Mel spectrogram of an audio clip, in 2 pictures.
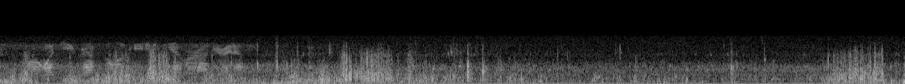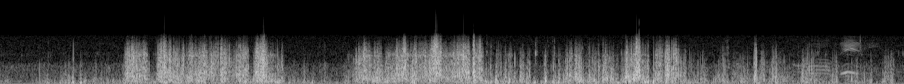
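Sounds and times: wind buffeting microphone: 0.0s - 18.0s
water sloshing around kayak hull: 2.0s - 18.0s.

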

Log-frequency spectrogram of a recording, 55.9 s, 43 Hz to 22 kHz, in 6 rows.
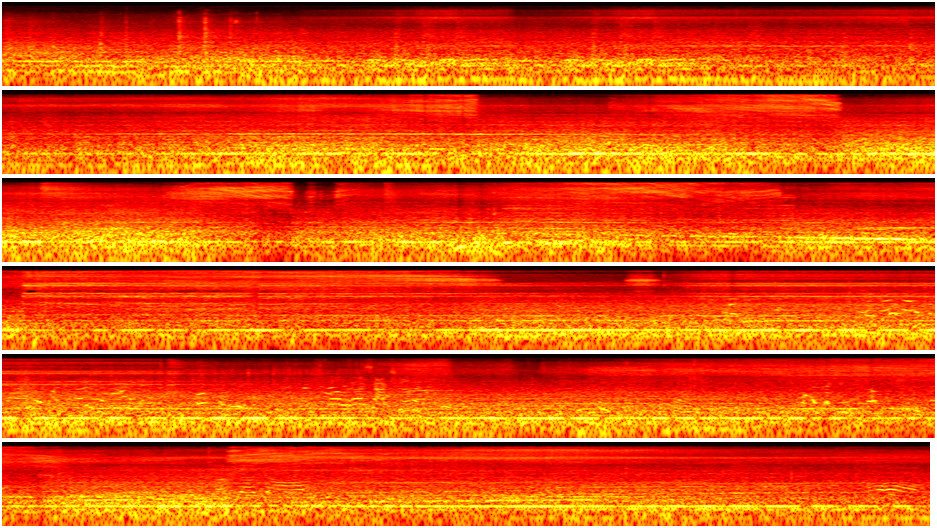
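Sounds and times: electric train hum: 0.0s - 55.9s
train brake squeals: 6.8s - 17.8s, 27.6s - 39.2s.

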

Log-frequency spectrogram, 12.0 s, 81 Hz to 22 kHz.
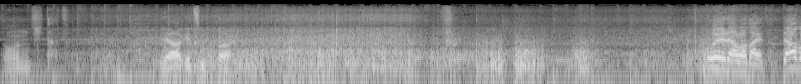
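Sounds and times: skis crackling on icy tracks: 0.8s - 9.1s, 9.7s - 12.0s
wind on microphone: 1.2s - 12.0s.

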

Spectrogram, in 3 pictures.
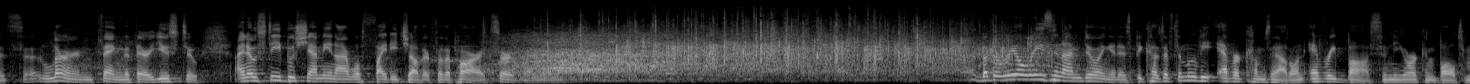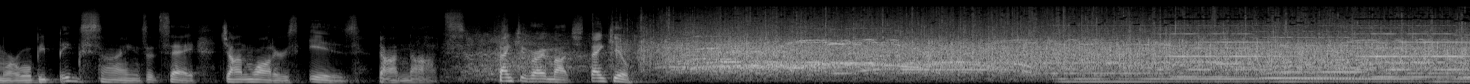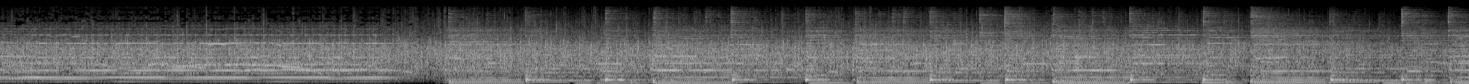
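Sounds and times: audience applauding: 4.9s - 11.1s, 19.6s - 44.0s
closing music with bass line: 33.9s - 44.0s.

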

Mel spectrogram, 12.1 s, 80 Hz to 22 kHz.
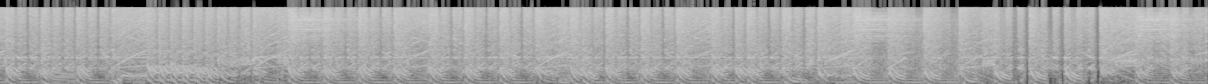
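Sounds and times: distorted kick drum pounding: 0.0s - 12.0s
falling pitched hits: 0.0s - 12.0s
hardcore electronic dance music: 0.0s - 12.0s.

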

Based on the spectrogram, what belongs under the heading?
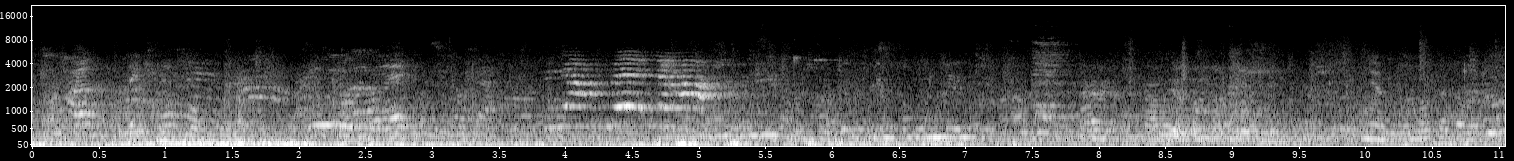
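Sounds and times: people talking: 0.1s - 11.0s.

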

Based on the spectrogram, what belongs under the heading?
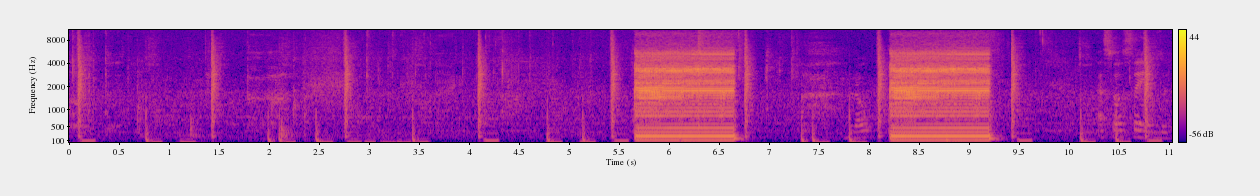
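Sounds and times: game-show buzzer: 5.7s - 6.8s, 8.2s - 9.4s.

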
